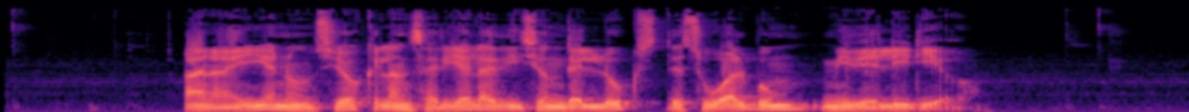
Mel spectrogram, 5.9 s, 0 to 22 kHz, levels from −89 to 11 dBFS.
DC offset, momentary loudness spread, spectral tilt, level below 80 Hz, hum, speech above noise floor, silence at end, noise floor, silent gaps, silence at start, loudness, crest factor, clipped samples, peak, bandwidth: under 0.1%; 5 LU; -5 dB/octave; -44 dBFS; none; 43 dB; 1.1 s; -56 dBFS; none; 0.9 s; -13 LUFS; 14 dB; under 0.1%; 0 dBFS; 15.5 kHz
